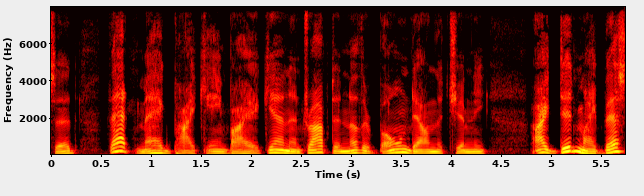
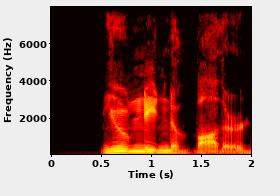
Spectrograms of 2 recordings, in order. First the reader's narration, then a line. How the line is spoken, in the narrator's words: the giant grumbled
